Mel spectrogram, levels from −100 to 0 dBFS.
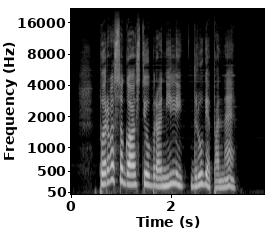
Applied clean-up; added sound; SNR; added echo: neural mask model DeepFilterNet 3.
